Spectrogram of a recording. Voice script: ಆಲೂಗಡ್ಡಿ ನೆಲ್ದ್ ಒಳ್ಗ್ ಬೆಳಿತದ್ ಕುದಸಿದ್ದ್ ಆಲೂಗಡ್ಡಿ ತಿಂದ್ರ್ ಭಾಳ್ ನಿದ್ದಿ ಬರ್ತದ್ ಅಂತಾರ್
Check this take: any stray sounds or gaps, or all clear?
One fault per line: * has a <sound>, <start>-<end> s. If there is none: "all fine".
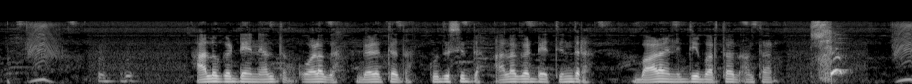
* has a laugh, 1.0-1.4 s
* has a sneeze, 8.1-8.5 s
